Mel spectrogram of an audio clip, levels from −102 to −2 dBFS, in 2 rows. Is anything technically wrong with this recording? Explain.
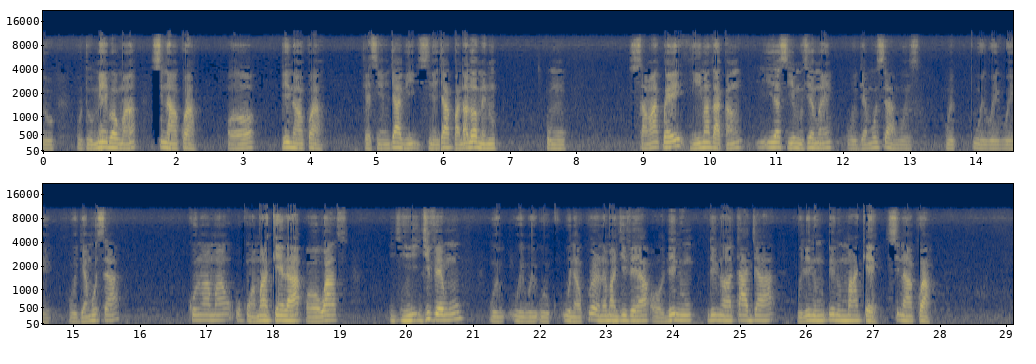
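Yes. AAC compression runs throughout: nothing remains above 12 kHz, so the speech sounds dull and smeared, with a warbling, fizzy texture on sibilants and held sounds. The likely cause is low-bitrate AAC-LC coding, which fits roughly 32 kbps. Lacking bits, the encoder dropped its upper frequency limit and quantised the remaining spectrum coarsely against a hearing model, leaving gaps between bands that shift frame to frame and produce that swirling artefact.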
